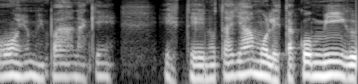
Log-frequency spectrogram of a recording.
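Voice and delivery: mock innocent, sheepish little voice. Retelling a buddy's phone call, imitating an innocent 'it wasn't me' little voice. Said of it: "Con esa vocecita de yo no fui".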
